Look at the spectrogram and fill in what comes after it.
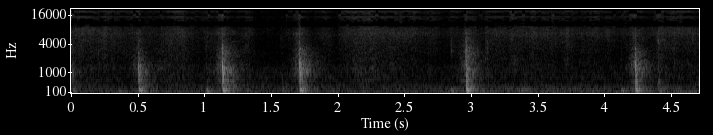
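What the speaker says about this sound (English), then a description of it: "We're just going to chop these potatoes" A knife chops red potatoes into small cubes on a cutting board, about six sharp separate knocks at uneven intervals, close but fairly quiet.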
